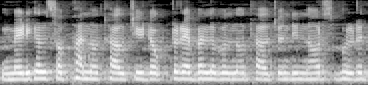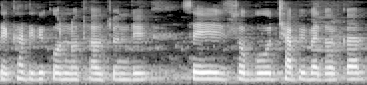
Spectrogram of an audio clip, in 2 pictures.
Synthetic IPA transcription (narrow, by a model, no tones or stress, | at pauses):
meɖikəlsɔpʰanɔt̪ʰawt͡ʃiɖɔk̚ʈɔɾebʱelebulnot̪ʰawt͡ʃund̪inɔɾsbʱulɾed̪ekʰad̪ikikoɾnɔt̪ʰawt͡ʃund̪i | seisobut͡ʃʰapibɛd̪ɔɾkaɾ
